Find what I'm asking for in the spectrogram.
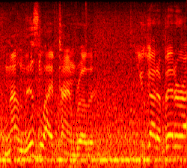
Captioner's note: chuckles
